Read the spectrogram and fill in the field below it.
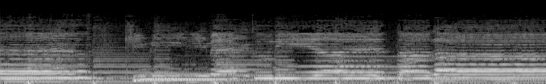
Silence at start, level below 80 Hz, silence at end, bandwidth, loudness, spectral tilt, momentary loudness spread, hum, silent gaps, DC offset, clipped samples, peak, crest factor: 0 s; -32 dBFS; 0 s; 9.6 kHz; -15 LUFS; -7 dB/octave; 5 LU; none; none; under 0.1%; under 0.1%; -2 dBFS; 12 dB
